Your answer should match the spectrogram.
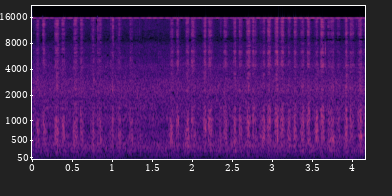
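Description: A coin scraping the latex coating off a paper scratch-off lottery ticket in a rapid run of short strokes.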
